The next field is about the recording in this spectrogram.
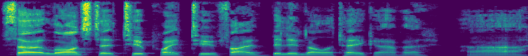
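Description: A man with an Australian accent is heard on a very clean recording with a silent background. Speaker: leadership coach and business founder. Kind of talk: podcast interview.

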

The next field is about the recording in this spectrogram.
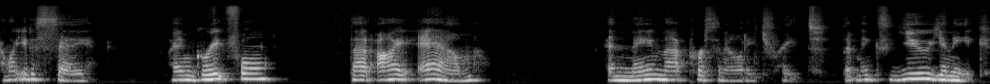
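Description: Somewhat breathy and soothing in a calm tone, a woman at medium pitch talks at a fairly slow pace with ordinary pitch variation, big swings in loudness and long, frequent pauses. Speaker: meditation guide. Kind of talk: guided meditation. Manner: slow, soothing, calm; gentle, with long pauses.

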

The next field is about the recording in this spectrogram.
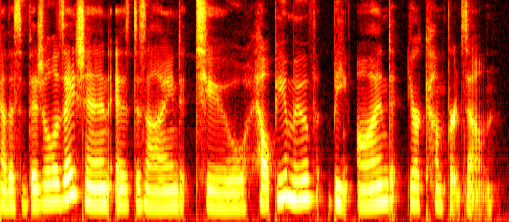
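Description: A woman with a Southern US accent talks at a very slow pace in a fairly low, warm tone. The recording is very clean, with a silent background. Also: ordinary pitch variation, hardly any pauses. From US South. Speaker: empath coach and podcaster. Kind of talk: guided meditation and coaching talk. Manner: warm, conversational.

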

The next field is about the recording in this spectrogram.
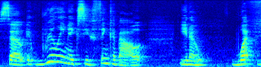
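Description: A woman keeps a moderate pace while audible room echo and noticeable background noise fill the recording. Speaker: literary agent and author coach. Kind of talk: casual interview.

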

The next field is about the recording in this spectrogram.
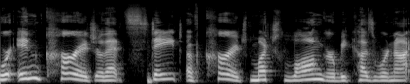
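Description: A woman speaks in a plain, everyday voice at medium pitch. Her pace is moderate and her pitch variation ordinary. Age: 50s. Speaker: golf pro and mindset coach. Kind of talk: casual interview.

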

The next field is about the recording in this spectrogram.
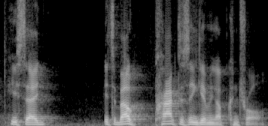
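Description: In a very clean recording with a silent background, a man with an American accent talks at a moderate pace with ordinary pitch variation. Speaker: leadership author and former submarine captain. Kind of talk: interview.

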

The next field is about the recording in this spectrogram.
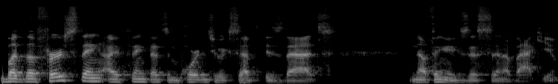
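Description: A man's medium-pitched voice with a General American accent, bright and sharp in tone, at a moderate pace, with big swings in loudness and lively intonation. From United States. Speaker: songwriting teacher and podcaster. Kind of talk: casual unscripted talk, rambling lesson. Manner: informal, hesitant, with fillers and stumbles.

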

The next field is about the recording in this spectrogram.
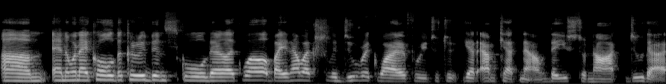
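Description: A woman with a Russian accent speaks at a fairly quick pace with hardly any pauses, her tone bright and sharp against a quiet background. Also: ordinary pitch variation. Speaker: surgeon and business owner. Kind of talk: interview.

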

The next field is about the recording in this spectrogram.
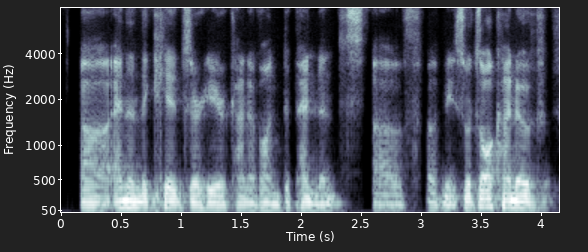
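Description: With a Midwestern American accent, a man speaks at a fairly quick pace. His voice sits at a very deep, low pitch. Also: quiet background. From US Midwest, Indiana. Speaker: graduate student, immigrant. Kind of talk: interview. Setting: remote recording from university.

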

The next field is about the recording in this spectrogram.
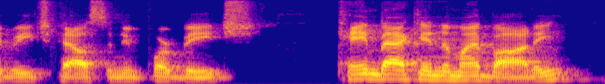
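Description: A man with a plain, everyday voice talks at a fairly quick pace, his pitch varying in an ordinary way. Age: 30s. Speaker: former pro basketball player turned wellness coach. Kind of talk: interview.

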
